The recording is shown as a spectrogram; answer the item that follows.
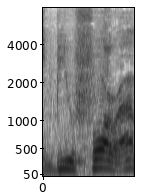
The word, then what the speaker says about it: BUFORA: Tony Eccles has been a member of the British UFO Research Association, otherwise known as BUFORA. Am I pronouncing that correctly? – Yeah, that's right.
